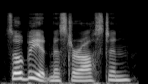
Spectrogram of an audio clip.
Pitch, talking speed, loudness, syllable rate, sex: 210 Hz, 205 wpm, -17 LUFS, 4.7 syllables/s, female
